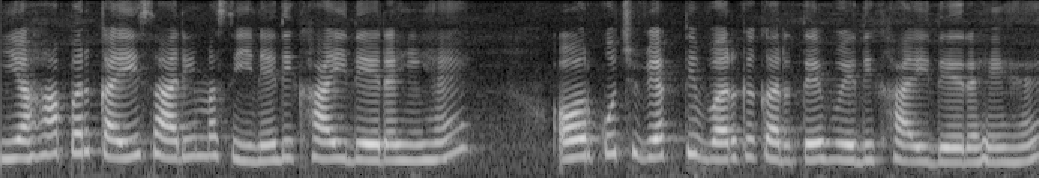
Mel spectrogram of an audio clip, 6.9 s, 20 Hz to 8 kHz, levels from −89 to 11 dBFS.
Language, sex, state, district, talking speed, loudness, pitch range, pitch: Hindi, female, Bihar, Araria, 155 wpm, -16 LUFS, 230-280 Hz, 255 Hz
